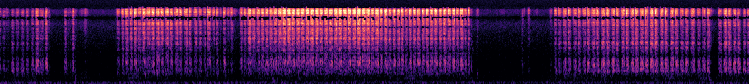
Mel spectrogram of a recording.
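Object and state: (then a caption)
Marker strokes on a paper coloring page. A yellow marker is stroked across a paper coloring book page, producing a steady, dense scratching and rubbing sound with bright, papery texture. The strokes come quickly and fairly evenly, with brief quieter dips between passes.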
